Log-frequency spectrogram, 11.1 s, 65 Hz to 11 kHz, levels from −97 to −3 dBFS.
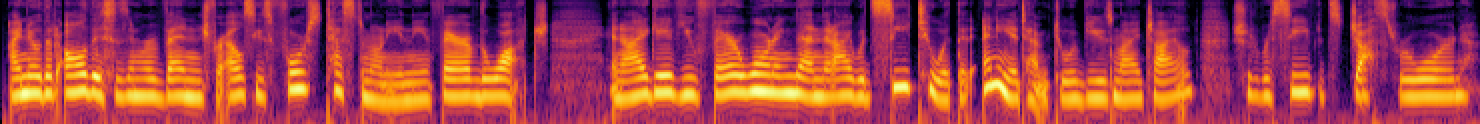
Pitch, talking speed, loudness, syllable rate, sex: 220 Hz, 230 wpm, -17 LUFS, 5.8 syllables/s, female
